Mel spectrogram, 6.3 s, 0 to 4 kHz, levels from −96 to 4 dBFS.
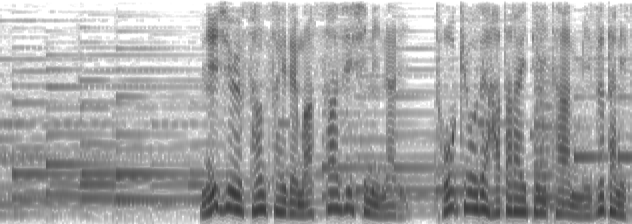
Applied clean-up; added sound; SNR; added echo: none; Drum; 18 dB; none.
